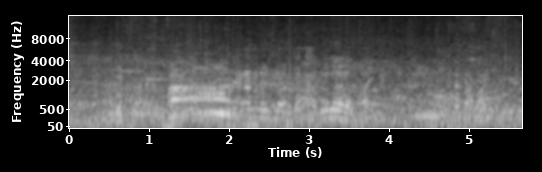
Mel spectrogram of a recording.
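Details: Sahiwal cattle at a Tangail livestock market on 4 March 2025, where a farmer is buying bulls; a rising, harmonic moo near the middle stands out over steady crowd chatter and people calling out prices.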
